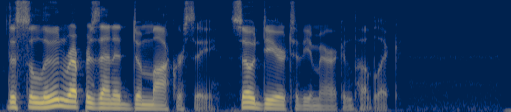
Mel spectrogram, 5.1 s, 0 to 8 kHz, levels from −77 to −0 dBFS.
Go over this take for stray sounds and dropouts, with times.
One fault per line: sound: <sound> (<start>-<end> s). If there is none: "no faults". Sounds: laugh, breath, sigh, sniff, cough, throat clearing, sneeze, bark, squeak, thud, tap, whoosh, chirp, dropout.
no faults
